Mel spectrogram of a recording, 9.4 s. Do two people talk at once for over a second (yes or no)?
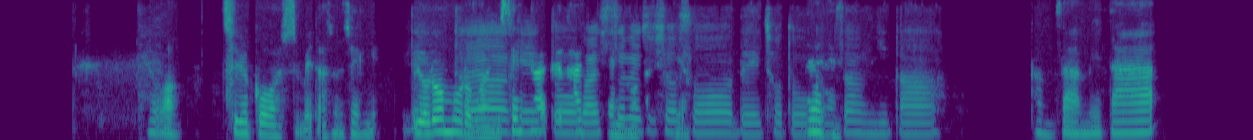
yes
